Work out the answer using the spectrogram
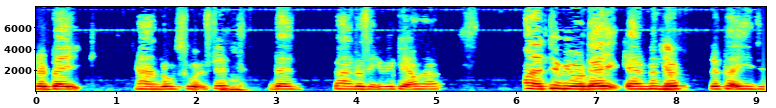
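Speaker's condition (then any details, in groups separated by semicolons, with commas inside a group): Cerebral palsy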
